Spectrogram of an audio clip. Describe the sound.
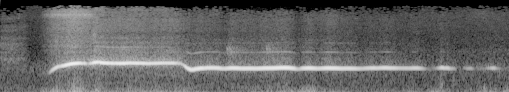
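A single long whistled call from a spooky folk tale: a clear tone that rises briefly at the start, then drops to a slightly lower pitch held for several seconds, alone over faint background noise.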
